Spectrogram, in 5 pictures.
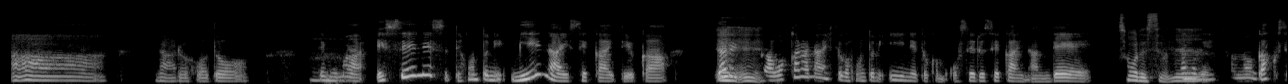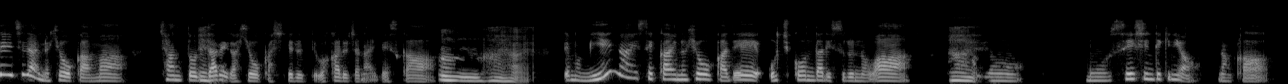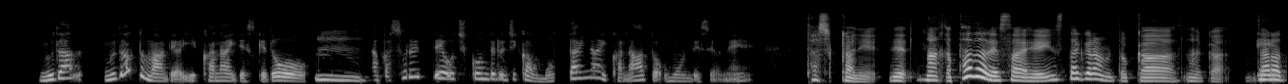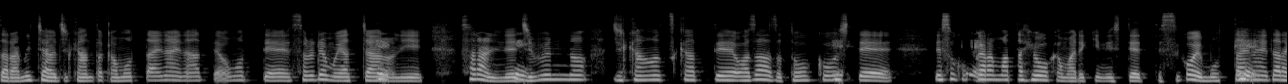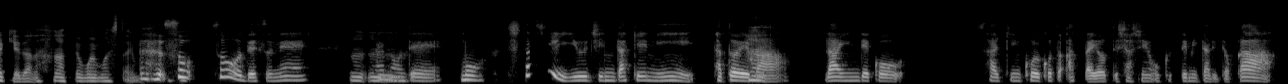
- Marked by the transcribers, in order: tapping; chuckle
- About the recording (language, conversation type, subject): Japanese, advice, 他人の評価に自分の価値を左右されてしまうのをやめるには、どうすればいいですか？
